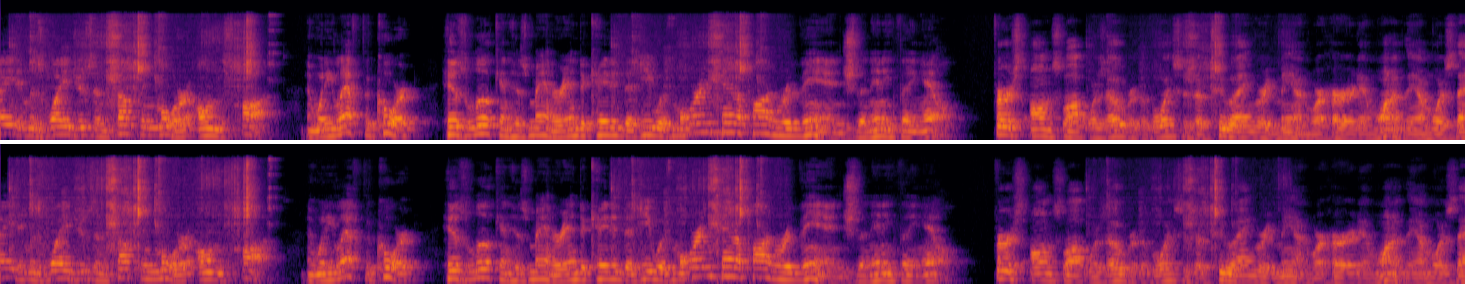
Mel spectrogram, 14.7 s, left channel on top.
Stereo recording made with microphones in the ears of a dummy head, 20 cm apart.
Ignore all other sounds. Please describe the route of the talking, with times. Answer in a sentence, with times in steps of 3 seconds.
In this clip you hear the talking on the left from 0 s, on the right from 6 s and on the left from 9 s.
